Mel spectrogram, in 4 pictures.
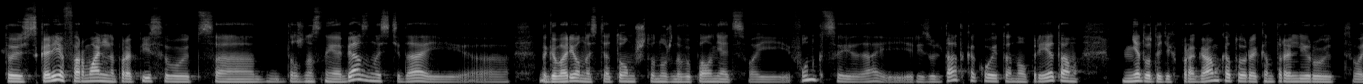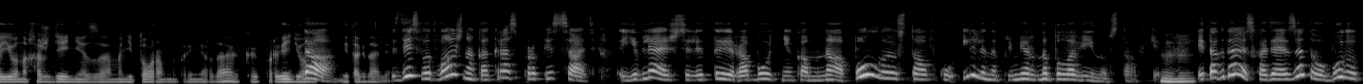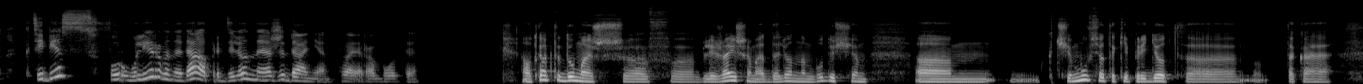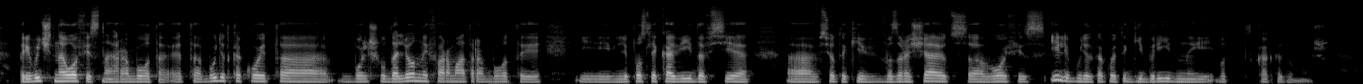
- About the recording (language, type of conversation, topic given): Russian, podcast, Что вы думаете о гибком графике и удалённой работе?
- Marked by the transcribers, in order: tapping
